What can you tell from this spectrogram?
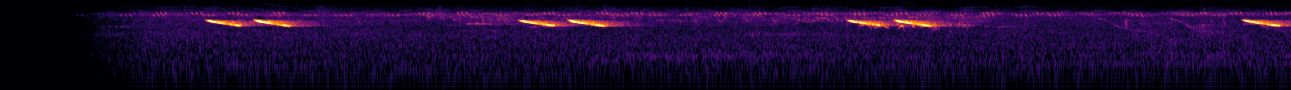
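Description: Insects trilling steadily at a high pitch, with a bird giving pairs of short, falling calls about every three seconds, four times in all.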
